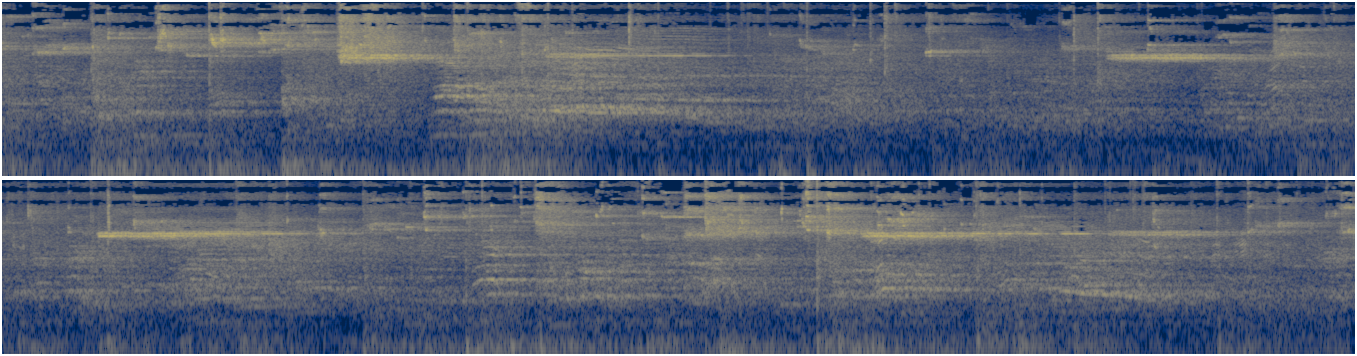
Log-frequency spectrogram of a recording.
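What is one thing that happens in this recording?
Shoes squeak sharply on the wooden floor.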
